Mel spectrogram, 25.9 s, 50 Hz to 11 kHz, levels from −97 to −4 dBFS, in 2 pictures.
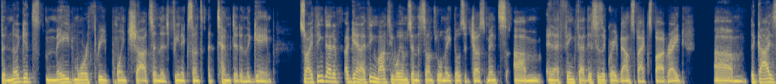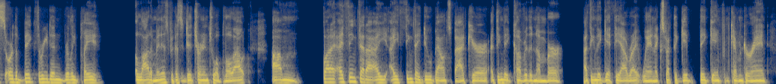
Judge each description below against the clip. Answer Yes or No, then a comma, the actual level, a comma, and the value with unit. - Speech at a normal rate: No, fast, 230 wpm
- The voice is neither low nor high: No, low, 115 Hz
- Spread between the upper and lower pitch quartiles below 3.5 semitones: No, average, 4.3 semitones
